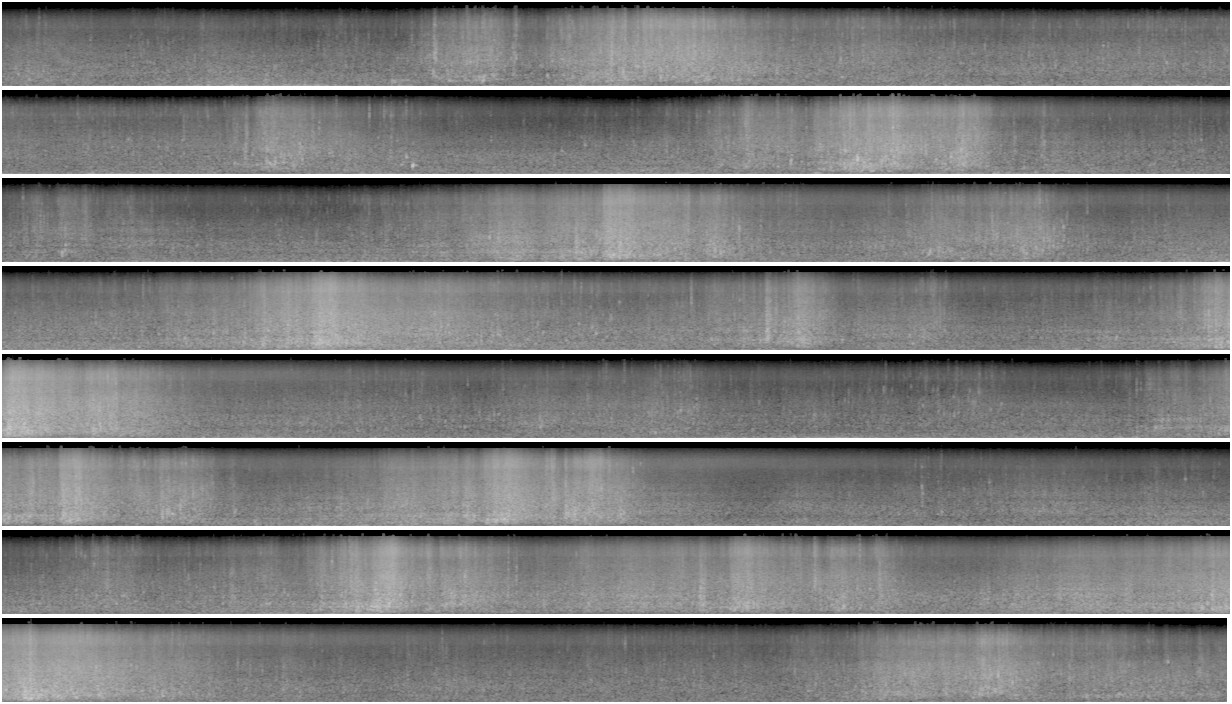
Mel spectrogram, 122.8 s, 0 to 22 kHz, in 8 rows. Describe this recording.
1. waves, close recording, beach, portugal
A very close recording of waves coming to the beach. I did it to get more details on the small differenc sounds waves are producing.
